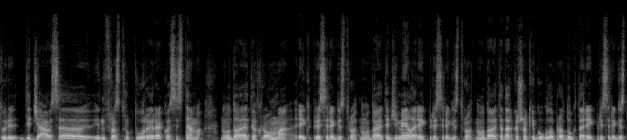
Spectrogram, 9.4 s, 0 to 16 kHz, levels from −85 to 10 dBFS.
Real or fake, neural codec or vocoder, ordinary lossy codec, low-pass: real; none; MP3, 96 kbps; 14.4 kHz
